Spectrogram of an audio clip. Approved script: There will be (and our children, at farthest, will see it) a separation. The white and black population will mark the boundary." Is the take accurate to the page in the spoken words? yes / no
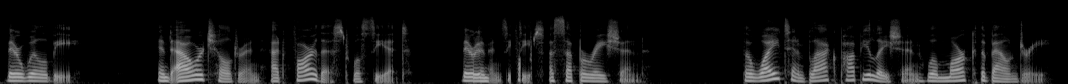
no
